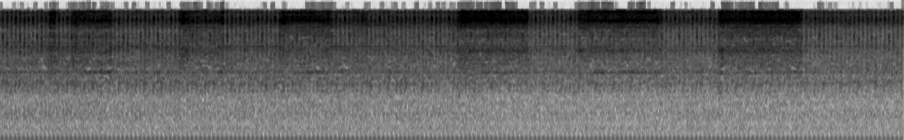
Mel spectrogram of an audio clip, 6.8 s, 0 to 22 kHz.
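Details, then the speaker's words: 2014 Chevy Cruze with P0171 lean code, runs rough with low power: steady idle with constant airy hiss at the valve-cover PCV valve, which leaks vacuum; fix is replacing the valve cover (GM 25198877). "this makes noise when you run the engine it makes hissing noise like a leak you're gonna hear the leak"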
